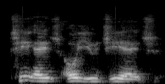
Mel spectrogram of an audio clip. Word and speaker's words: though: Even English is quite odd for some foreigners because though t h o u g h is pronounced though.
